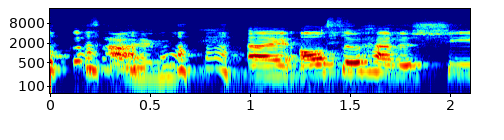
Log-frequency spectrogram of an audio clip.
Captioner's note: laughing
